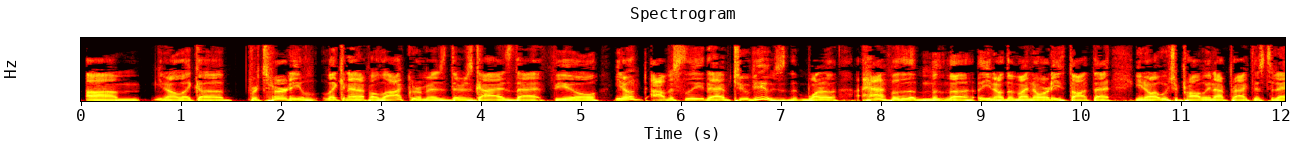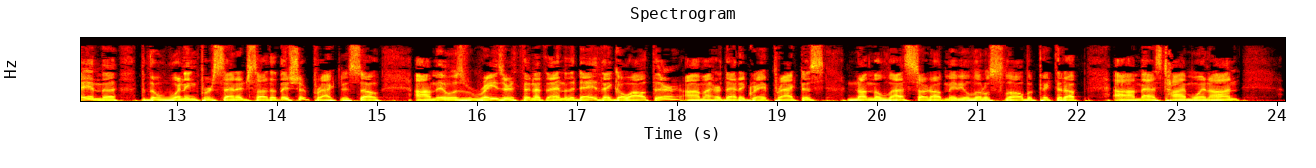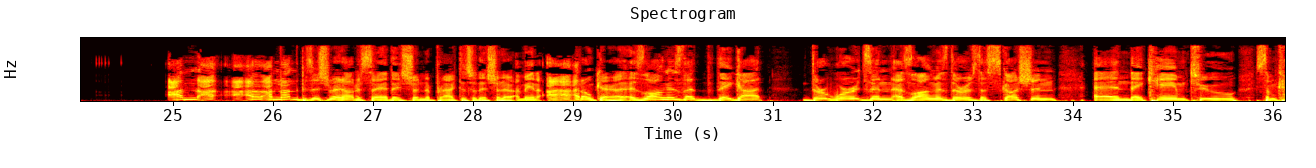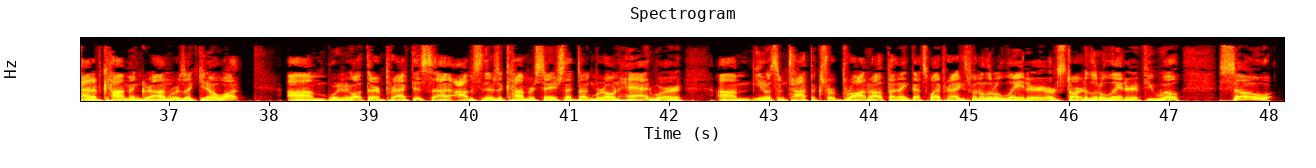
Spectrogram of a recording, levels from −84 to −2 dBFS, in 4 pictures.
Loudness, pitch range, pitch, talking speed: -17 LUFS, 130-155 Hz, 140 Hz, 240 wpm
